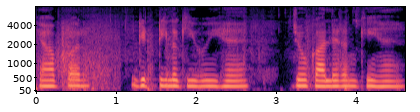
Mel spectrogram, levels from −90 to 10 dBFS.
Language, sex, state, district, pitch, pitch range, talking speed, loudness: Hindi, female, Uttar Pradesh, Lalitpur, 195 Hz, 190-200 Hz, 145 wpm, -17 LUFS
